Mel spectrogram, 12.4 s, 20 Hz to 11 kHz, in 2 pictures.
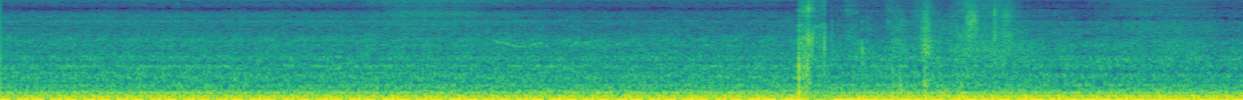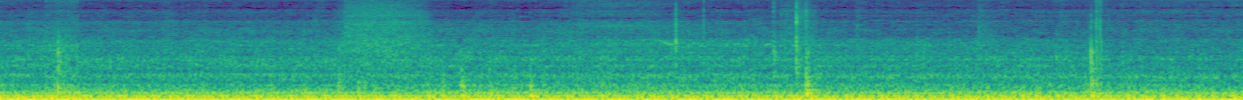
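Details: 2005 Cadillac Escalade, 6.0L LQ9 V8 parked five years, idling after swapping injectors 2 and 6: lumpy, uneven low rumble with a recurring stumble about twice a second; misfire persists, still on cylinder 2, now also 4.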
